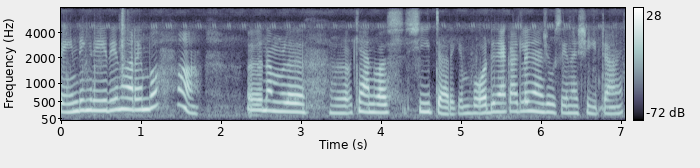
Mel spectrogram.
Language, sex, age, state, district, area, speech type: Malayalam, female, 18-30, Kerala, Alappuzha, rural, spontaneous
